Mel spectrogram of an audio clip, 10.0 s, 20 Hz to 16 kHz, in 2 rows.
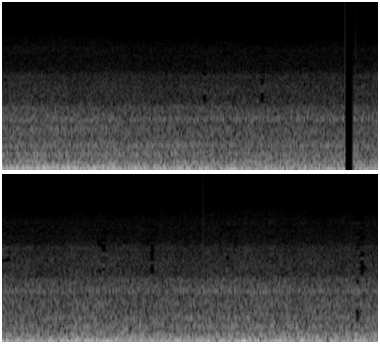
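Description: Steady road and engine noise inside a vehicle cruising at about 65 mph, dropping out for an instant about halfway through.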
